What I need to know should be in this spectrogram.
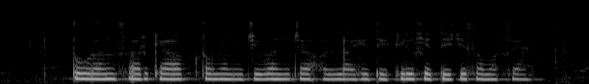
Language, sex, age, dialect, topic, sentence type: Marathi, female, 41-45, Varhadi, agriculture, statement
